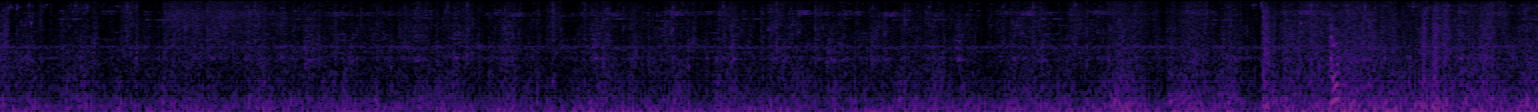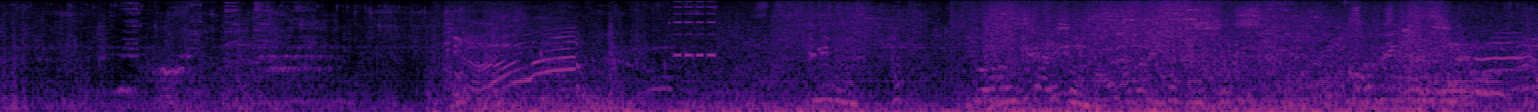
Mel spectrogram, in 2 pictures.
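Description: Blades clash and slash in a game battle.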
